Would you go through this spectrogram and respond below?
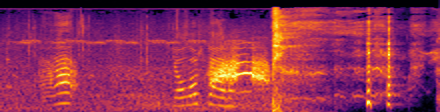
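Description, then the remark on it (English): A bird gives several harsh, harmonic squawks in quick bursts, with a louder, shrill one in the middle, followed by a few sharp clicks and taps. “It's like leaving on the squawks and stuff is like, it's like poking a bruise.”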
